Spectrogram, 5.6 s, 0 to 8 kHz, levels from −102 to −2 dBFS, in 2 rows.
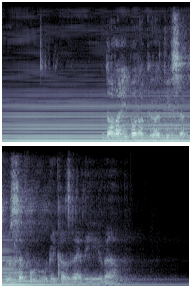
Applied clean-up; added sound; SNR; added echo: none; Bowed string instrument; -1 dB; reverberation time 1.2 s.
